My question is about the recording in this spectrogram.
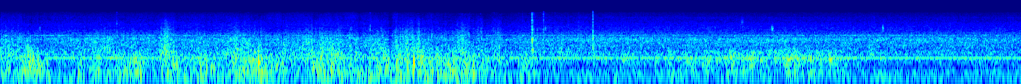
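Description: Wind rushing and buffeting the microphone, gustier in the first half, over a steady low hum.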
